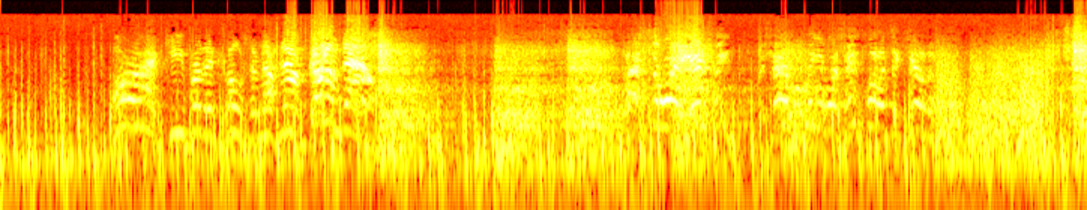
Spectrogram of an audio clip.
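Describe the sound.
Gunfire from a radio drama western ambush at a mountain pass: dense, loud bursts of shots and blasts that continue without a break, mixed with voices throughout.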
